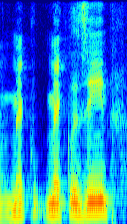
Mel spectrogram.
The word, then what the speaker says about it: Meclizine: Let me make sure I'm pronouncing it right. Yeah, Meclizine, which the brand name is Bonine, which is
